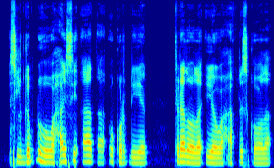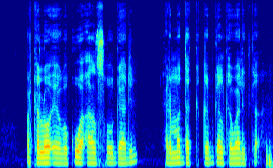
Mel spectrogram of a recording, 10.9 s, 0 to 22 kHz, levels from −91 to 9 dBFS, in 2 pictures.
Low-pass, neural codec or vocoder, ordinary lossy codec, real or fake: none; none; none; real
